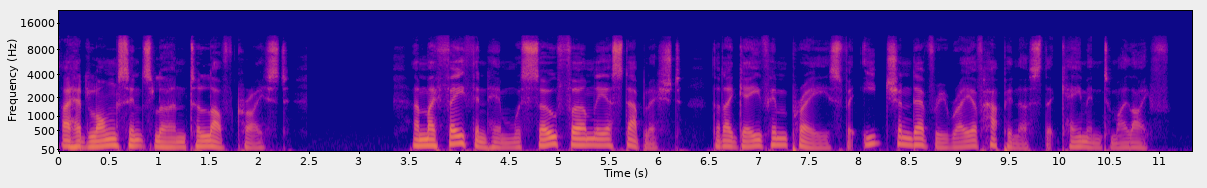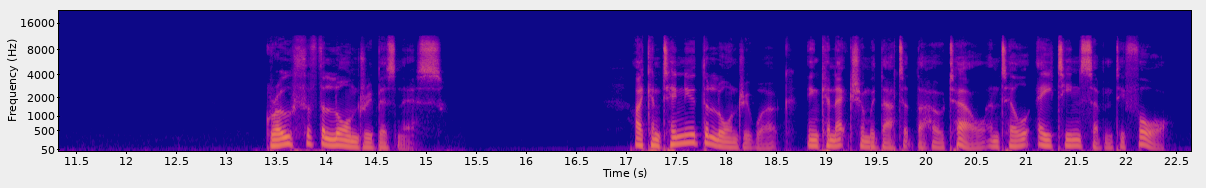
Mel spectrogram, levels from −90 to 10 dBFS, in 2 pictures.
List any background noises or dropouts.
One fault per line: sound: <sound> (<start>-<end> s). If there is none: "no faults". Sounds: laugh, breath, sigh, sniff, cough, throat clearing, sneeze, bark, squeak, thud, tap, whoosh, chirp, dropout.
no faults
